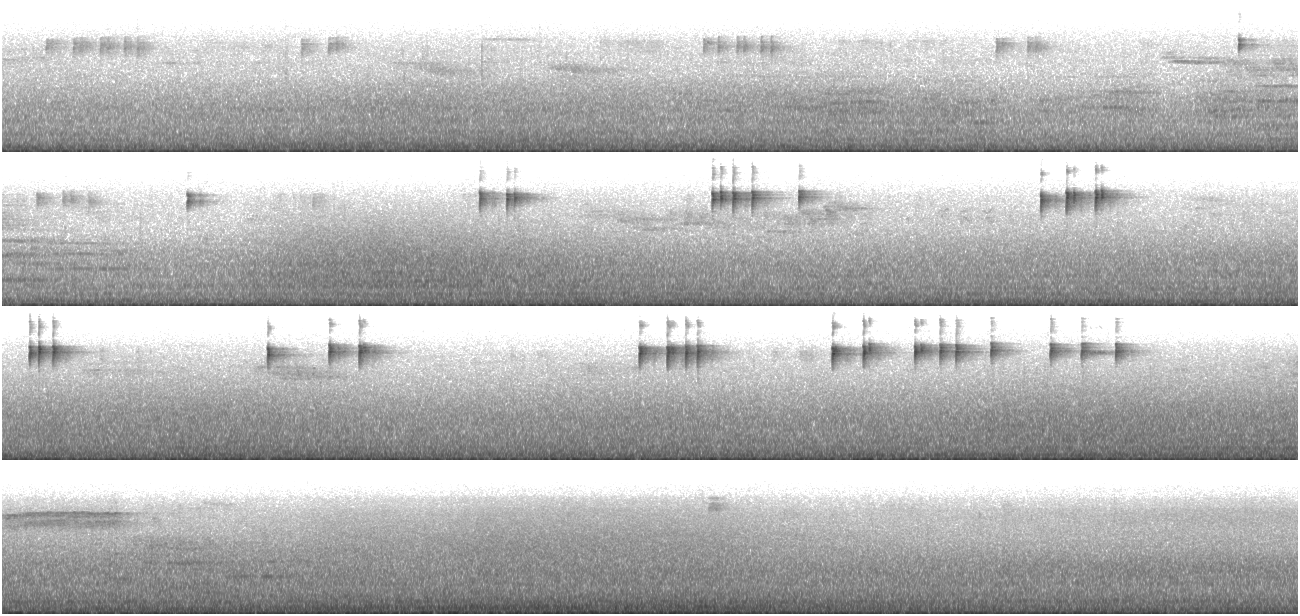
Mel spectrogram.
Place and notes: Off Main Street, Helperthorpe, Malton, UK - churchyard soundscape ...
church yard soundscape ... SASS ... bird calls from ... blackbird ... crow ... robin ... wren ... pheasant ... great tit ... tree sparrow ... long-tailed tit ... coal tit ... collared dove ... chaffinch ... wood pigeon ... treecreeper ... background noise ... dry leaves blown around ...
